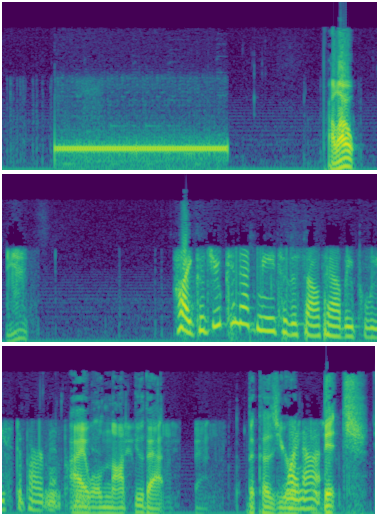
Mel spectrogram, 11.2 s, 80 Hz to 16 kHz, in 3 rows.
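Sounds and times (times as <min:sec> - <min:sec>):
faint low hum: 0:00.0 - 0:11.2
electronic ringback tone over a phone line: 0:00.5 - 0:02.3
speech: 0:03.3 - 0:03.6, 0:05.5 - 0:09.2, 0:10.0 - 0:11.2.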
